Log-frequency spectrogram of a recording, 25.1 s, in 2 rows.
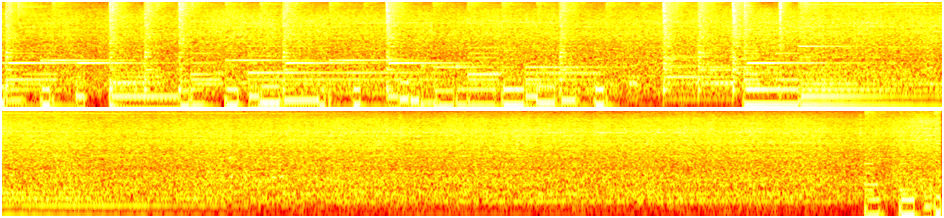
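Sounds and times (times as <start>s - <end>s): jet engines idling hiss: 0.0s - 25.0s
low hum: 9.9s - 17.7s, 24.0s - 25.0s.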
